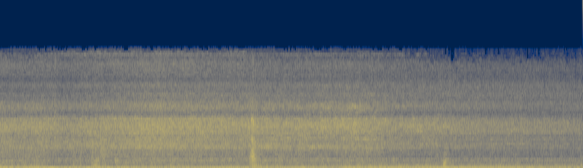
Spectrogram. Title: Engine Misfire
